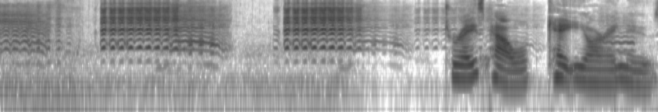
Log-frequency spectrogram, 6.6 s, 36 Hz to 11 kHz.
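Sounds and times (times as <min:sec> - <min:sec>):
baby goats bleating: 0:00.0 - 0:06.5
speech: 0:04.5 - 0:06.5.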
